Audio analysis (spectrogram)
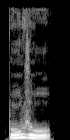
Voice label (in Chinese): "哺乳", Chinese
